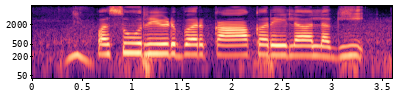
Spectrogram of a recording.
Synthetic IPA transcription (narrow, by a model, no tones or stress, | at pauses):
pəsuɾiːɽbəɾkakəɾelaləɡʱiː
